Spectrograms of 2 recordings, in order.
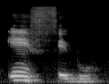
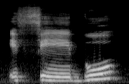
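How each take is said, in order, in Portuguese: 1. A tônica cai na primeira sílaba. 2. A tônica cai na segunda sílaba. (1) "não é éfebo" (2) "paroxítona, que termina em ó"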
